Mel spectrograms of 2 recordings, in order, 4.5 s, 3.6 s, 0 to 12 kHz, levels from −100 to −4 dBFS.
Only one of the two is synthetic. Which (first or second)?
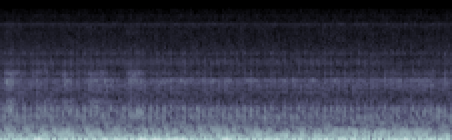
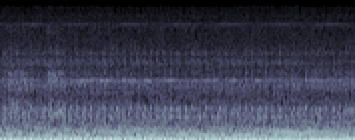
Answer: first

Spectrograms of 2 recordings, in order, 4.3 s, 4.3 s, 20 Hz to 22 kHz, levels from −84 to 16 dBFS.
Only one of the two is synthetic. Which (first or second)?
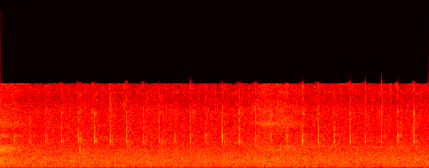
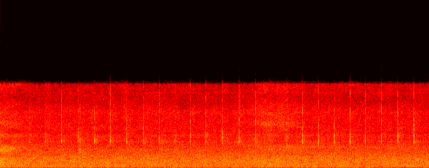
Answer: second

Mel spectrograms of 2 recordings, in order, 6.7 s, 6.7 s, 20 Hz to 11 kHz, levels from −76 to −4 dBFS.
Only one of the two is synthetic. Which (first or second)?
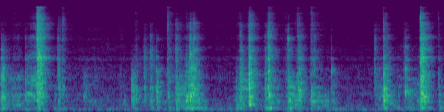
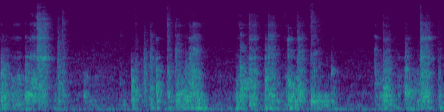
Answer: first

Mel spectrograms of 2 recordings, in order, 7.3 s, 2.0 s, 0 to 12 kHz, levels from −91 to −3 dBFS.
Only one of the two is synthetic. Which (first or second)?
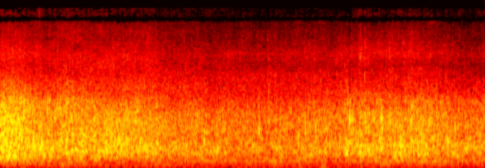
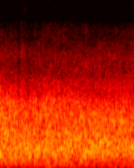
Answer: second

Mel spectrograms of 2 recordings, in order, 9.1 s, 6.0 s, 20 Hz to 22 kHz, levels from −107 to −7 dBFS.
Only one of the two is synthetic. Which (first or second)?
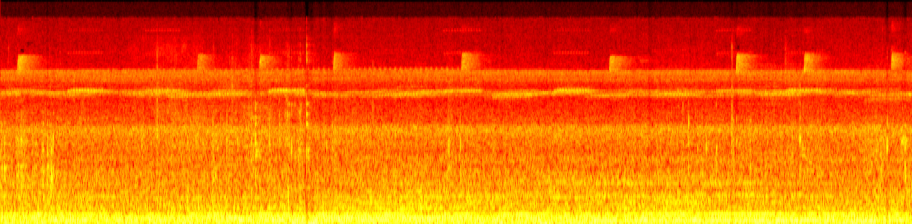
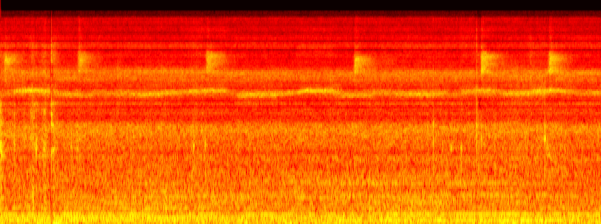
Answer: second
